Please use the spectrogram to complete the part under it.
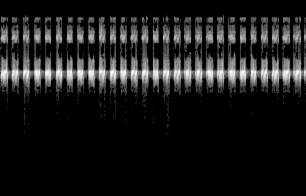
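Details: Two crickets chirping close up: clean high-pitched chirps with a bright overtone, repeated steadily about four per second in an even pulse, with no other sounds in the background.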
